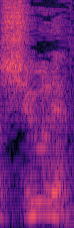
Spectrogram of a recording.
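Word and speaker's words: 執念: 그래서 이걸 뭐냐면 슈넨, 이때는 슈넨 이렇게 슈하고 있는 점에 조심하자.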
